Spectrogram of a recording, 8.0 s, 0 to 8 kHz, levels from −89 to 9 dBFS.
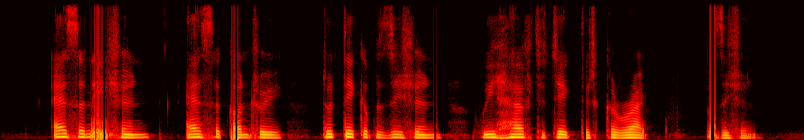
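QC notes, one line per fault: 0.90–1.09 s, 2.27–2.38 s, 4.33–4.36 s, 5.83–5.86 s, 7.10–7.15 s: unconcealed Bluetooth headset packet loss. Lost mSBC frames become abrupt holes in the speech, and the first two bursts scatter into choppy crackle.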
